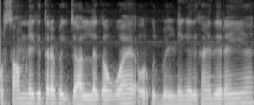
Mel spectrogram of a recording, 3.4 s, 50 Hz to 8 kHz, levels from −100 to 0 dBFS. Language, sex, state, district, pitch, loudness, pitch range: Hindi, male, Uttar Pradesh, Shamli, 120 Hz, -17 LUFS, 115-125 Hz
